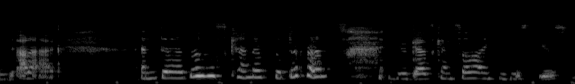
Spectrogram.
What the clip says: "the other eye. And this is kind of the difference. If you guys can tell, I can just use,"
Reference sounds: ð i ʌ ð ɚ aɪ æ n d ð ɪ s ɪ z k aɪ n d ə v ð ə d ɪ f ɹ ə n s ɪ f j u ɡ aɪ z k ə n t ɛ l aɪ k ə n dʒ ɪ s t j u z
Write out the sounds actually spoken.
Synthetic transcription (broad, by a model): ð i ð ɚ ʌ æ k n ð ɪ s ɪ z k aɪ n d ə v ð ə d ɪ f ɹ ə n s ɪ f j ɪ ɡ aɪ z k ə n s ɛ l aɪ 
